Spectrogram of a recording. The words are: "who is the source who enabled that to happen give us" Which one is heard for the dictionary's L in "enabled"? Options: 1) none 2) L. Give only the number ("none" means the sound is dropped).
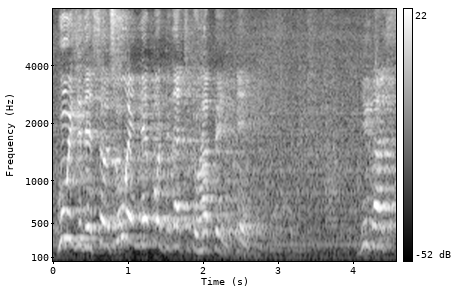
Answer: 1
